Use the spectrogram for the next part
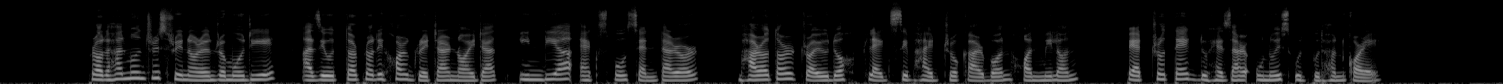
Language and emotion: Assamese, neutral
